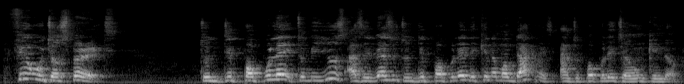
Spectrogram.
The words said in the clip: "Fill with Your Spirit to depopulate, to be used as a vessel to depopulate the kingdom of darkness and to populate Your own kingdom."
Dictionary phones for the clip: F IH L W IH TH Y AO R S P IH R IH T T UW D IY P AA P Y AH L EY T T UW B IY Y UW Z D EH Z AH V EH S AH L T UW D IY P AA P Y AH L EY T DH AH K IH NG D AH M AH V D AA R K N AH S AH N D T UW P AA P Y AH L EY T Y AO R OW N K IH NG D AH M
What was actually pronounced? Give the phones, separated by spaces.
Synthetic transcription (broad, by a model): F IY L W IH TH Y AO S P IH R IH T T UW D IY P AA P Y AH L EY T T UW B IY Y UW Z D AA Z AH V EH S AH N T UW D IY P AA P Y AH L EY T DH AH K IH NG D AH M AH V D AA K N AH S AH N T UW P AA P Y AH L EY T Y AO OW N K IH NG D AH M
